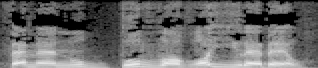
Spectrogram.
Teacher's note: خلي بالك من ضم حرف النون فمنو ضم الشفة جيدا وخلي بالك من ترقيق الراء غير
